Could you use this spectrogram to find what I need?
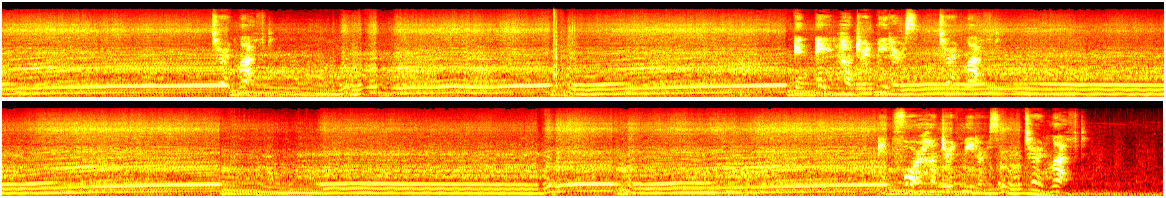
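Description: A car engine roars, revving up and dropping as gears shift.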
